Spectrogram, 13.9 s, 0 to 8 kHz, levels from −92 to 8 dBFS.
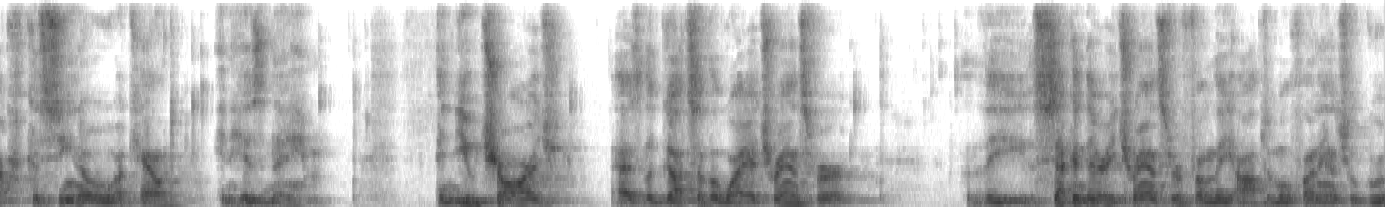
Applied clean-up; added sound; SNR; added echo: none; none; none; reverberation time 0.3 s.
